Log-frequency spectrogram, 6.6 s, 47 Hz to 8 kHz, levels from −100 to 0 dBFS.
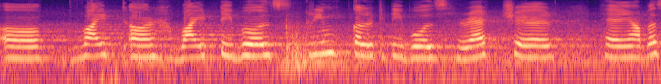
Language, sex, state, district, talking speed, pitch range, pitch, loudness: Hindi, female, Chhattisgarh, Raipur, 135 wpm, 235-265 Hz, 245 Hz, -13 LUFS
